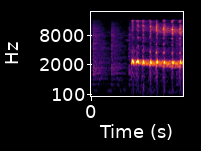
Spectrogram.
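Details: Yellow-vented bulbul calling, used to lure a quiet kept bird into answering: faint soft notes, then a fast run of about eight sharp, bright chirps delivered evenly in under a second.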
